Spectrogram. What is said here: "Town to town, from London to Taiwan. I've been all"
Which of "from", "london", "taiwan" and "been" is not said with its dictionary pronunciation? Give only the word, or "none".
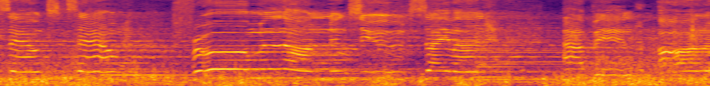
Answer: taiwan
